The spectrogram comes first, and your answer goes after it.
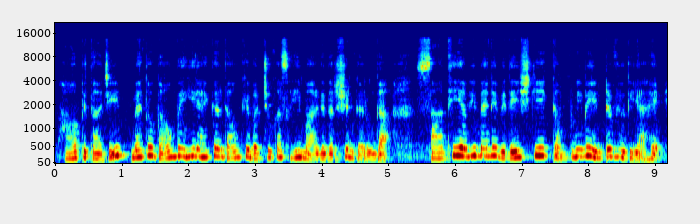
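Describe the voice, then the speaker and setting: An earnest, urgent young villager with a very dark, mellow voice, played by a woman. Faint noise hums behind him. He speaks with conviction and insistence. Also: lowish voice, moderate pace, creaky. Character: educated young village son, earnest reformer.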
